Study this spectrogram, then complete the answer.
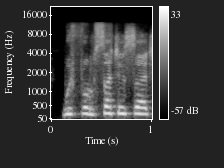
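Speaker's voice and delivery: acted-out rowdy hollering, very high. Retelling a red carpet interview where someone shouts out his block: imitating someone shouting. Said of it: "shouting out his block".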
